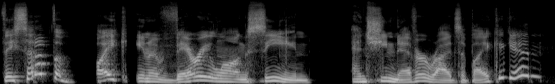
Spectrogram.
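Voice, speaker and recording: A man's voice: medium pitch, wildly swooping pitch, a little slow. A man co-hosting a podcast, casually talking movies in a blunt way with some swearing. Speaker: podcast co-host.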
